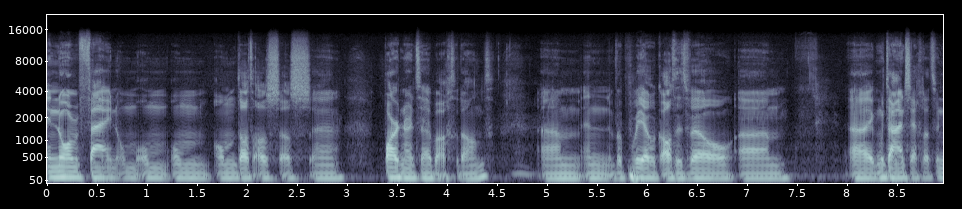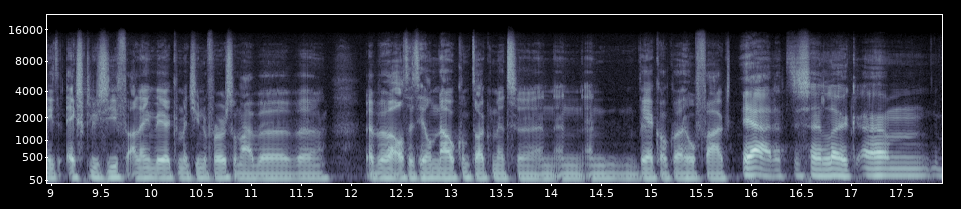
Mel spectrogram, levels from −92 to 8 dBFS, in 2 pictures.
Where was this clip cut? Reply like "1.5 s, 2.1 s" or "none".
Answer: 10.8 s, 15.7 s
